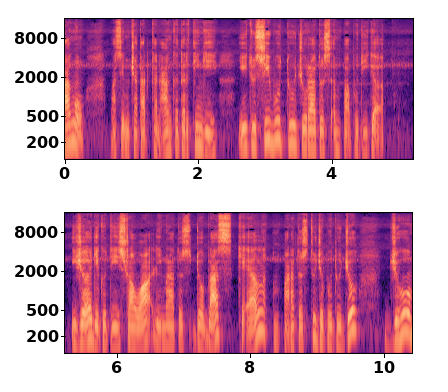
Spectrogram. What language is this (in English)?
Malay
